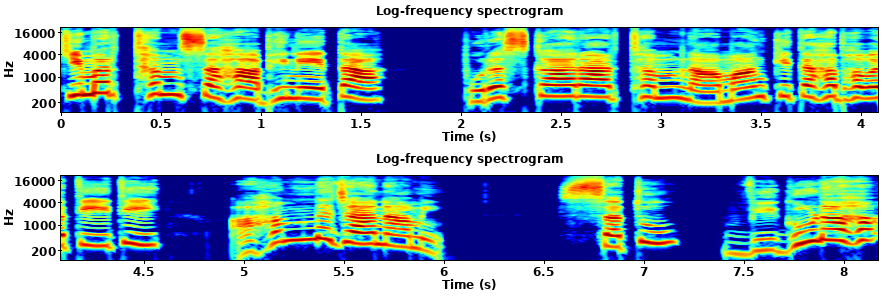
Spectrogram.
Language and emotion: Sanskrit, disgusted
